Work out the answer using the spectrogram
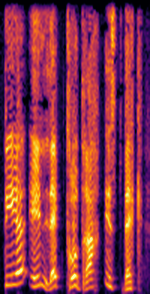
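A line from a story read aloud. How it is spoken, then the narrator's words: Joyful shout. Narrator (German): rief der König freudig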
